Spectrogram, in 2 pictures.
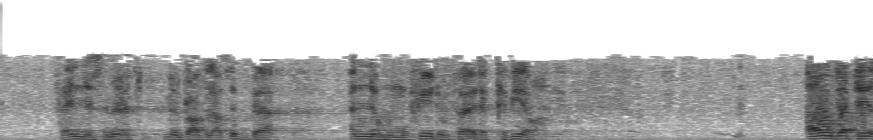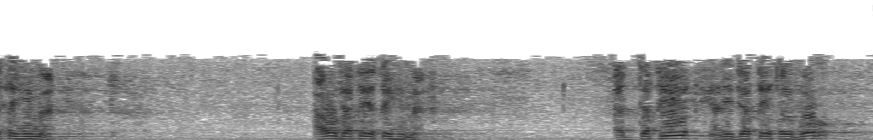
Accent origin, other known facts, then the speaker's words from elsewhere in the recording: Al-Qassim, Saudi Arabia; بينما المد عندنا في القصيم ثلث الصاع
